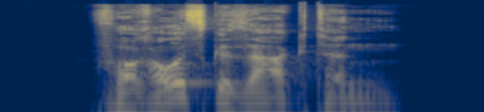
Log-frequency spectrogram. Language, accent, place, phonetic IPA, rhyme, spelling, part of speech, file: German, Germany, Berlin, [foˈʁaʊ̯sɡəˌzaːktn̩], -aʊ̯sɡəzaːktn̩, vorausgesagten, adjective, De-vorausgesagten.ogg
- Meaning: inflection of vorausgesagt: 1. strong genitive masculine/neuter singular 2. weak/mixed genitive/dative all-gender singular 3. strong/weak/mixed accusative masculine singular 4. strong dative plural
